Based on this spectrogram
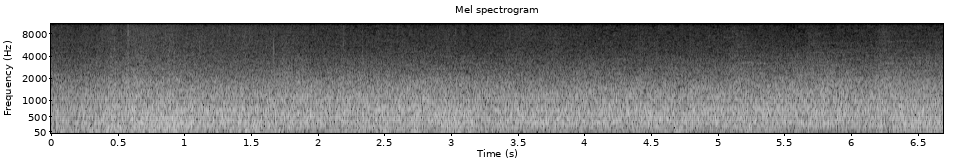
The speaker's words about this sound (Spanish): Queridos oyentes, desgraciadamente nos hemos visto envueltos en la gran tormenta de Júpiter.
